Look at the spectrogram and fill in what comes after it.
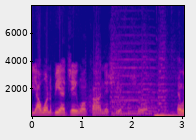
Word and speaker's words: J1Con: J1Con that's going down in Jamaica next year. Yeah, I said that right. J1Con is going to be in Jamaica next year.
